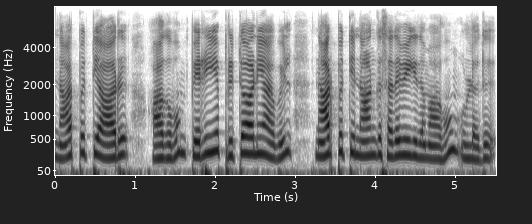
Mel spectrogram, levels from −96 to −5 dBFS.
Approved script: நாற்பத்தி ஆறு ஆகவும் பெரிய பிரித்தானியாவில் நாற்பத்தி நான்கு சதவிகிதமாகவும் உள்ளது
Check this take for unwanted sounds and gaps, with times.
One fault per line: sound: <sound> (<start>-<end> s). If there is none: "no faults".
no faults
